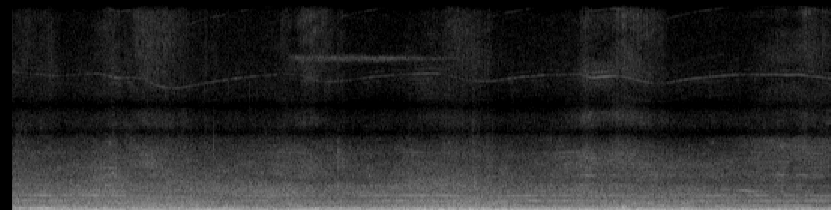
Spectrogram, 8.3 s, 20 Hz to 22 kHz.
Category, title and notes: Sound effects > Other mechanisms, engines, machines
20250513 0934 dril phone microphone
field, atmophere, recording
